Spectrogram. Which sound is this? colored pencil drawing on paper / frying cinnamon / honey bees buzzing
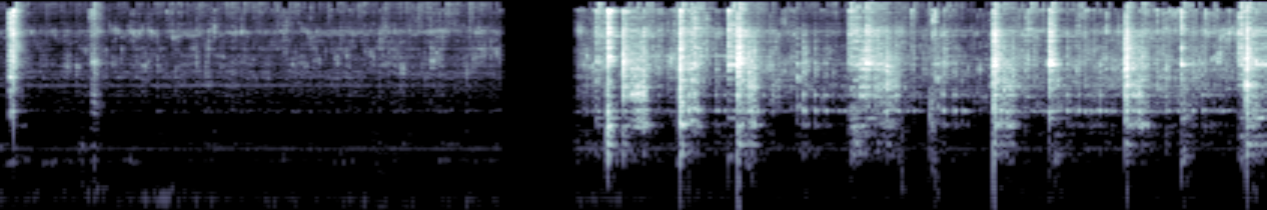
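frying cinnamon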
